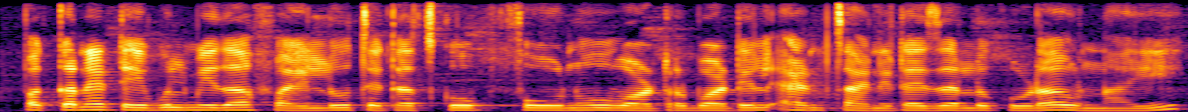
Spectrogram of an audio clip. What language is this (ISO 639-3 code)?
tel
